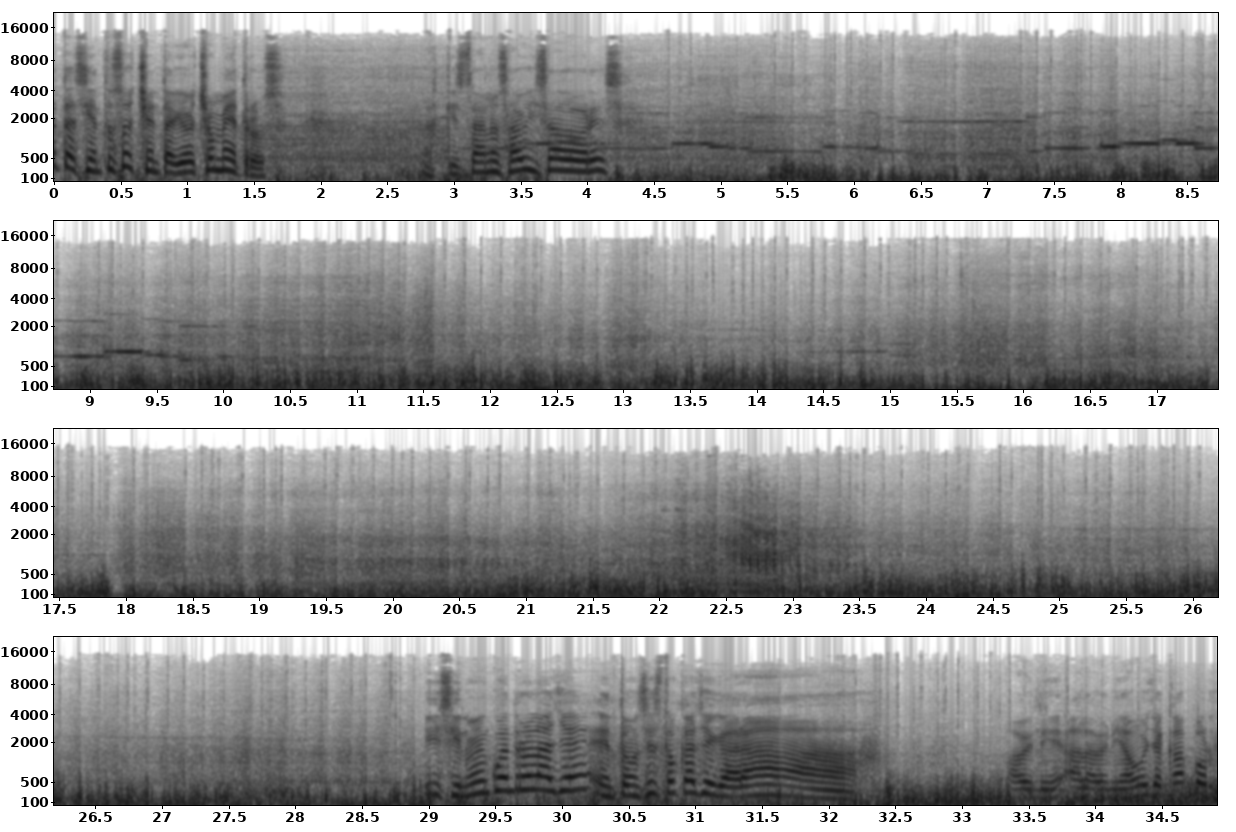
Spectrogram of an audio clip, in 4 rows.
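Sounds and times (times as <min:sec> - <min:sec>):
motorcycle engine rumble: 0:00.0 - 0:34.9
wind on microphone: 0:00.0 - 0:34.9.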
